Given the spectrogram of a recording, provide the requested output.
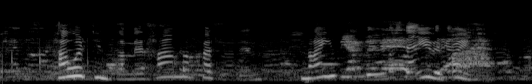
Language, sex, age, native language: Icelandic, female, 13, Icelandic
